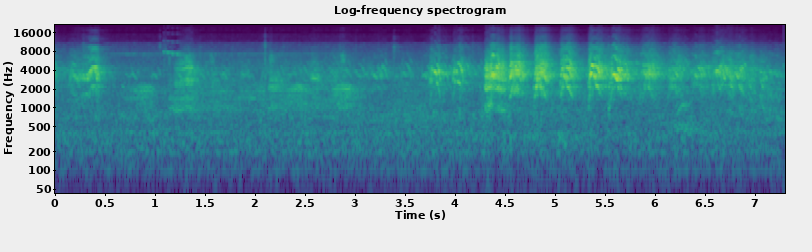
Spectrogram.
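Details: Wild rose-ringed parakeets in the Netherlands: harsh, grating screeches, softer and scattered at first, then a loud run of rapid squawks repeated about four times a second from the fourth second, outdoors with a faint hiss of background noise.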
